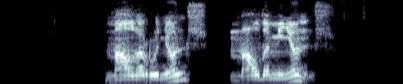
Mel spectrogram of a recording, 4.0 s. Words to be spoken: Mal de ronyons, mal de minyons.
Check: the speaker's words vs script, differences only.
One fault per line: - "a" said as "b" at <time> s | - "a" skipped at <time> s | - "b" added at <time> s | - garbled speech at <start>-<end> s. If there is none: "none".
none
